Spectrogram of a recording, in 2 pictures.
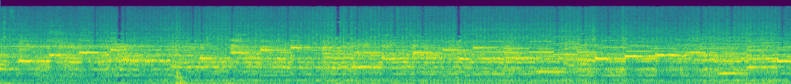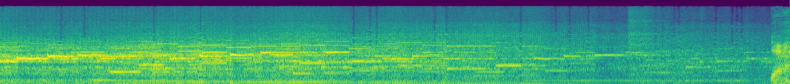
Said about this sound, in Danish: Vi kan lige prøve at høre et klip med en anden jordansk gasvognsklassiker.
